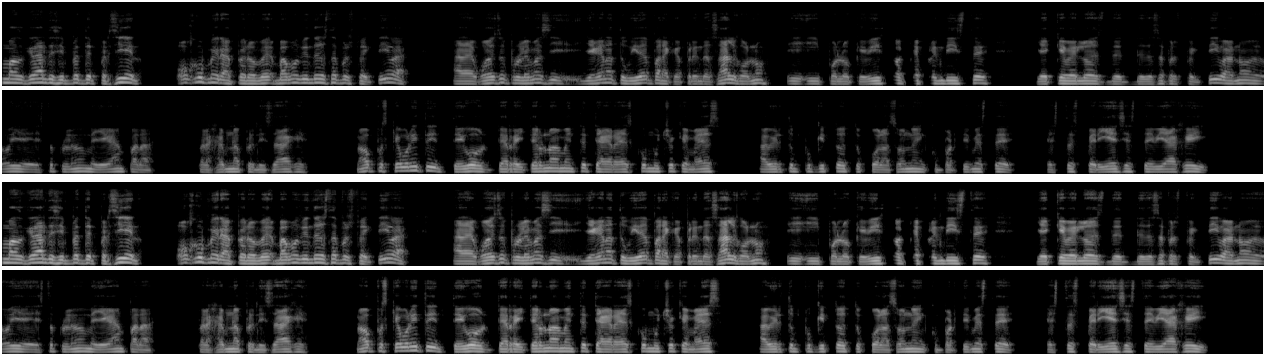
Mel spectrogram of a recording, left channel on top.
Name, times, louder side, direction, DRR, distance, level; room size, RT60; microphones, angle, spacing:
voice 1, 0.0-1.4 1.8-4.1 4.5-9.9 10.3-14.1 14.6-15.7 16.2-19.8 20.2-22.7 23.1-24.7, right 3 dB, 30° right, 0.4 m, -31 dB
open air
head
